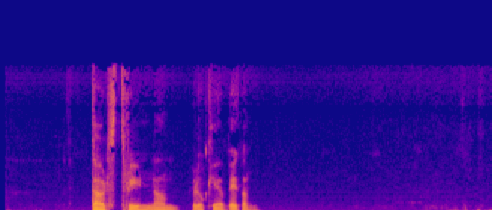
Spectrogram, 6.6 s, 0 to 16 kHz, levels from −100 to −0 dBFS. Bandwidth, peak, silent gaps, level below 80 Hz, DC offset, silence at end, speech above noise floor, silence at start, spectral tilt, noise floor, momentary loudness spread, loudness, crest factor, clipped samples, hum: 11.5 kHz; -8 dBFS; none; -48 dBFS; under 0.1%; 3.15 s; 47 dB; 1.2 s; -6 dB/octave; -75 dBFS; 10 LU; -29 LUFS; 24 dB; under 0.1%; 50 Hz at -50 dBFS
